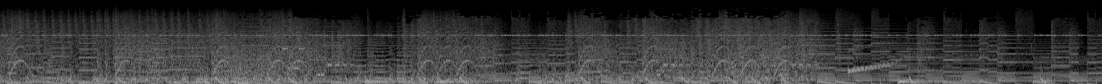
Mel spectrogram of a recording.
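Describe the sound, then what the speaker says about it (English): Machines and tech gear are smashed in a video game cutscene, with repeated crashing, thwacking impacts buried in a loud, dense wash of music and noise. "More tech smashing."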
